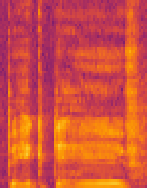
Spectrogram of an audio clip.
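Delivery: high, loud put-on persona voice; alter ego voice. Streamer announcing his alter ego to chat, high and loud. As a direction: boom out the name as a hammed-up alter ego. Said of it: "my alter ego".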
